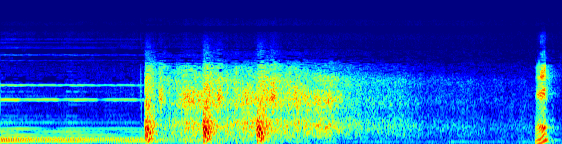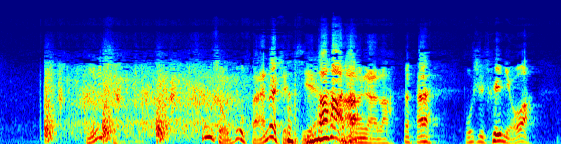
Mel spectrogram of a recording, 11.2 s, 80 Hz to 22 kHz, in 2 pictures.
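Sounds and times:
steady tonal hum: 0:00.0 - 0:09.0
gunshots at a police shooting range during live-fire practice: 0:01.4 - 0:04.8, 0:06.0 - 0:09.2
speech: 0:05.4 - 0:05.6, 0:08.1 - 0:11.0
laughter: 0:07.6 - 0:10.0.

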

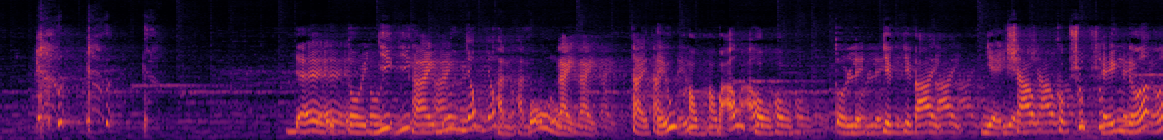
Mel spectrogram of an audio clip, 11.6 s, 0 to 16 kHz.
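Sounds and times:
violent dry coughing fit: 0:00.4 - 0:01.8
speech: 0:02.9 - 0:11.6.

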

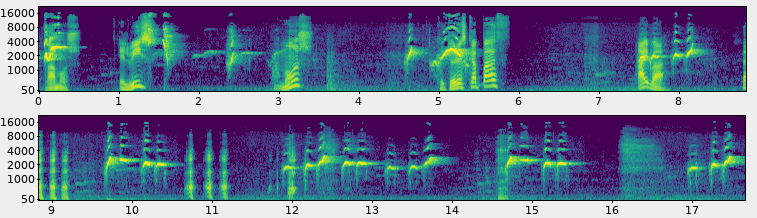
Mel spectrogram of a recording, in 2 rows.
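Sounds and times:
speech: 0:00.2 - 0:01.7, 0:02.4 - 0:03.8, 0:05.0 - 0:05.9, 0:07.5 - 0:08.0, 0:08.8 - 0:09.3, 0:10.7 - 0:11.3
parrot calls: 0:01.4 - 0:03.3, 0:04.6 - 0:05.5, 0:07.5 - 0:08.4, 0:09.6 - 0:10.6, 0:11.8 - 0:14.0, 0:14.6 - 0:15.7, 0:16.9 - 0:17.6
parrot whistling a football club anthem: 0:04.6 - 0:05.4, 0:09.6 - 0:10.6, 0:12.2 - 0:14.0, 0:14.7 - 0:15.7, 0:17.0 - 0:17.6.

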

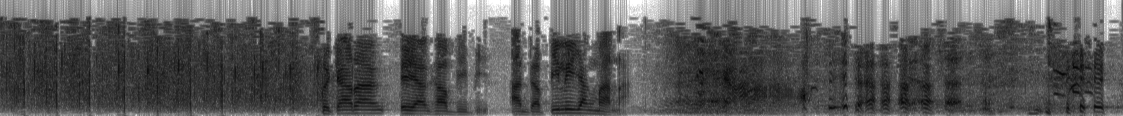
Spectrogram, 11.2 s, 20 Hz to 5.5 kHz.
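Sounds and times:
audience applause at a motivational talk event: 0:00.0 - 0:03.3
speech: 0:03.2 - 0:06.4, 0:08.5 - 0:11.2
laughter: 0:06.5 - 0:11.2.

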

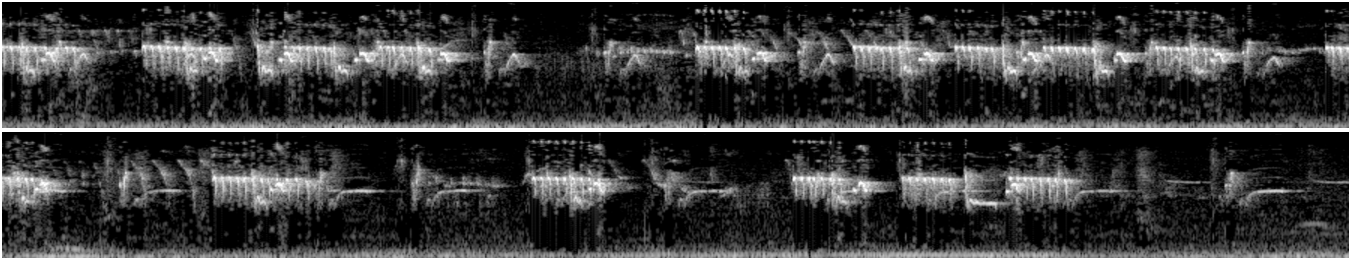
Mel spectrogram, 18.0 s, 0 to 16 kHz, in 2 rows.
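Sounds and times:
noisy prinia chirping calls: 0:00.0 - 0:17.9.

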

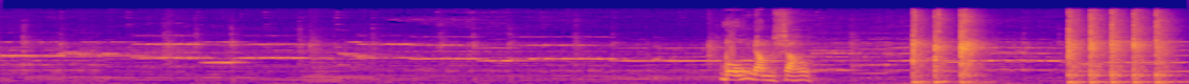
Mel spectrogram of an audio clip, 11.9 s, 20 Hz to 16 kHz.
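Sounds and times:
speech: 0:07.2 - 0:08.3
loud heavy knocking on a door: 0:09.1 - 0:10.0, 0:10.7 - 0:11.8.

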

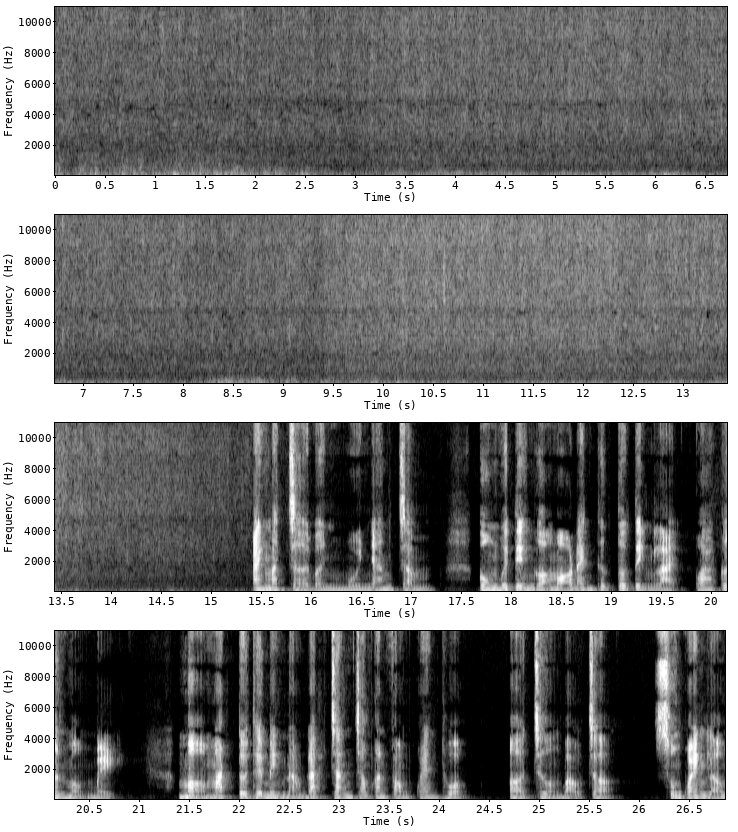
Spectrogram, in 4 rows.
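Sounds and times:
wind: 0:00.0 - 0:15.6
heavy rain pouring down: 0:00.0 - 0:24.2
speech: 0:15.5 - 0:20.8, 0:21.4 - 0:26.8.

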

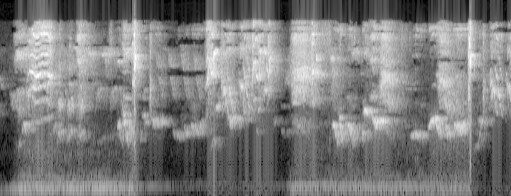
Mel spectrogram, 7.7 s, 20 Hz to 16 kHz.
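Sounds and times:
low droning hum: 0:00.0 - 0:02.0, 0:04.3 - 0:07.0
oriental magpie-robin scratchy buzzy notes and short whistles: 0:00.0 - 0:07.6.

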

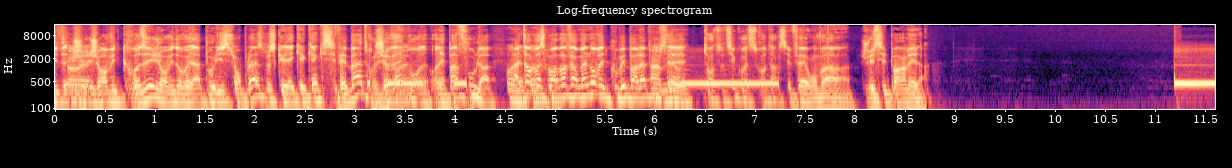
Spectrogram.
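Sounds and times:
speech: 0:00.0 - 0:08.9
steady mid-pitched telephone tone on unanswered call: 0:03.3 - 0:04.3, 0:06.2 - 0:07.2.

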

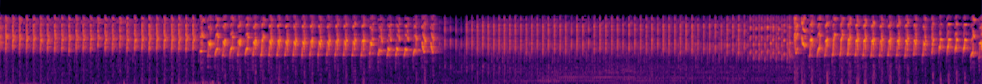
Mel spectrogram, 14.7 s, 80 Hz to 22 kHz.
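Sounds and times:
lovebird chattering in rapid rasping high pulses: 0:00.0 - 0:06.7, 0:10.0 - 0:14.7.

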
